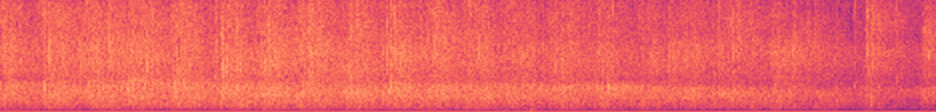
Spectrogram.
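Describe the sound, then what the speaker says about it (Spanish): A church congregation applauds during a worship service, sustained dense clapping that fills the whole stretch at steady strength, with a couple of low thumps partway through. "Dele otro aplauso al Señor"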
